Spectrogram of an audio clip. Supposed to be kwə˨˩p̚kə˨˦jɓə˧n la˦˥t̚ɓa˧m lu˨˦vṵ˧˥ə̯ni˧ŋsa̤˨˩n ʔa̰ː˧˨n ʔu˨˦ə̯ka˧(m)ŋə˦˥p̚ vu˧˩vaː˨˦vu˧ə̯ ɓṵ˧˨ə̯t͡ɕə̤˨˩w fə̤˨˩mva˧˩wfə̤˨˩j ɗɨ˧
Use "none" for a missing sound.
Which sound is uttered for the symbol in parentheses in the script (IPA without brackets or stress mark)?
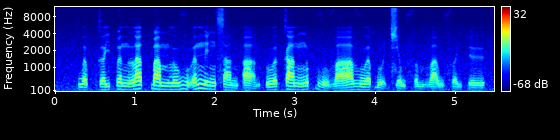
n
